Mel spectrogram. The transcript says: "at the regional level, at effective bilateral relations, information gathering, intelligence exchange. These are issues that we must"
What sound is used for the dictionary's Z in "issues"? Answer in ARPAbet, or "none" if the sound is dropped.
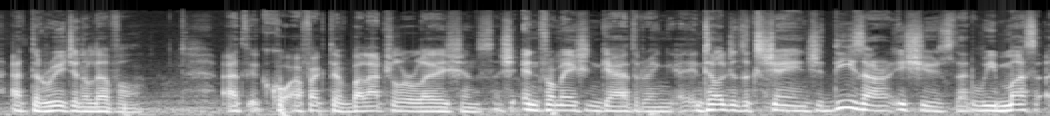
Z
